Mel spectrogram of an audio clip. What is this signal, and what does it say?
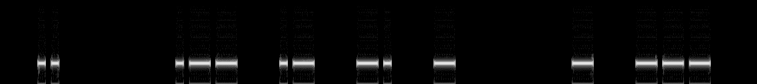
Morse code, heard as a keyed tone, about 18 wpm, spaced as for 12 wpm, 1000 Hz. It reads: I WANT TO
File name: qotdfiles / 12wpm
